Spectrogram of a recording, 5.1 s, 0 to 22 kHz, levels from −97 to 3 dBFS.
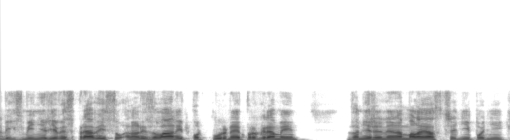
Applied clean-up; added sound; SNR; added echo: neural mask model Resemble Enhance denoiser.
